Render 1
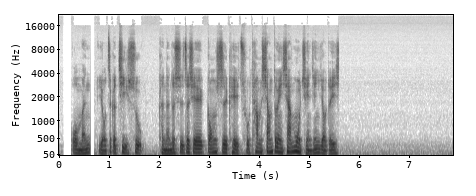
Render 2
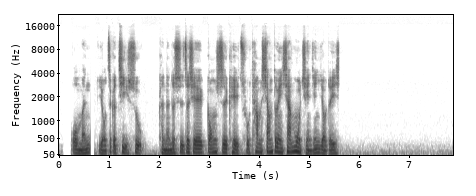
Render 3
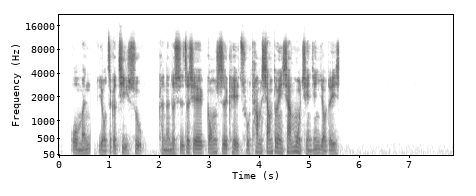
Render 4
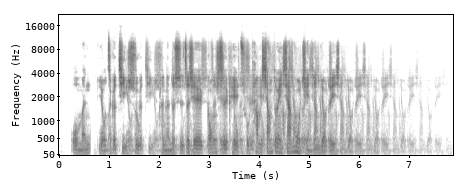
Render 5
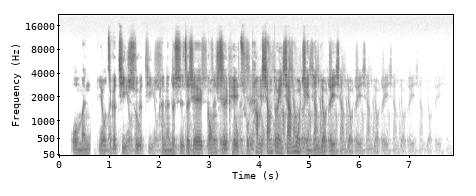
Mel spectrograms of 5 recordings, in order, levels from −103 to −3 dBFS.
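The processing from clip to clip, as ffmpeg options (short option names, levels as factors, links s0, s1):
-af "afftdn=nr=17:nf=-45,volume=0.708"
-af "bandpass=f=4600:t=q:w=0.74:csg=0"
-filter_complex "[0:a]asplit=2[s0][s1];[s1]adelay=528,lowpass=f=3400:p=1,volume=0.316,asplit=2[s2][s3];[s3]adelay=528,lowpass=f=3400:p=1,volume=0.48,asplit=2[s4][s5];[s5]adelay=528,lowpass=f=3400:p=1,volume=0.48,asplit=2[s6][s7];[s7]adelay=528,lowpass=f=3400:p=1,volume=0.48,asplit=2[s8][s9];[s9]adelay=528,lowpass=f=3400:p=1,volume=0.48[s10];[s0][s2][s4][s6][s8][s10]amix=inputs=6:normalize=0,volume=0.75"
-af "aexciter=amount=6.4:drive=4.7:freq=11000"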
